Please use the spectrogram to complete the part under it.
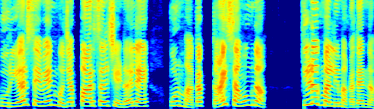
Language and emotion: Goan Konkani, angry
